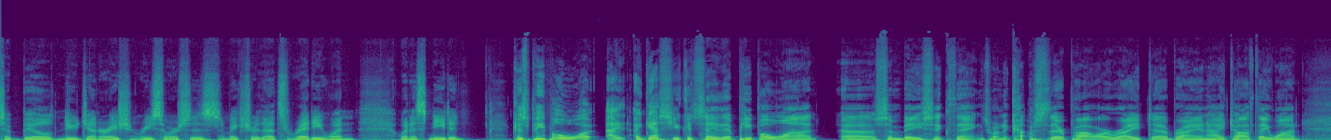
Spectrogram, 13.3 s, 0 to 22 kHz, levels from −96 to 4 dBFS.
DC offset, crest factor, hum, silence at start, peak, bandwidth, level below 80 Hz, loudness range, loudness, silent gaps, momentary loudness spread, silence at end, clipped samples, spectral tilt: under 0.1%; 20 dB; none; 0 s; -2 dBFS; 13.5 kHz; -34 dBFS; 2 LU; -23 LUFS; none; 5 LU; 0 s; under 0.1%; -6 dB/octave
